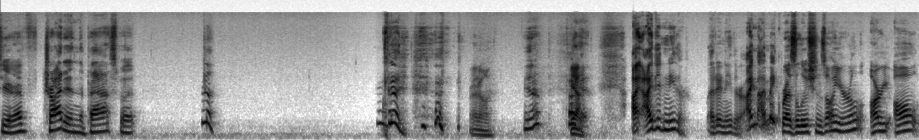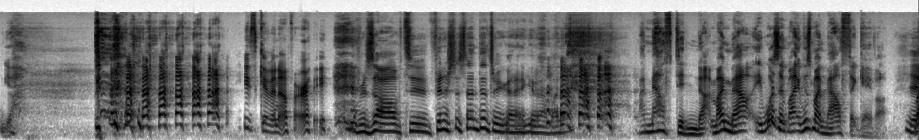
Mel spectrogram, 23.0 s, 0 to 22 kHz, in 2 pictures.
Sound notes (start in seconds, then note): 10.7 stammers; 12.7 all laughing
